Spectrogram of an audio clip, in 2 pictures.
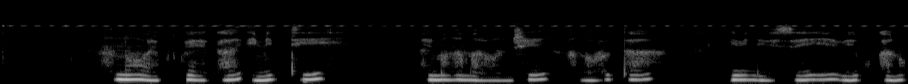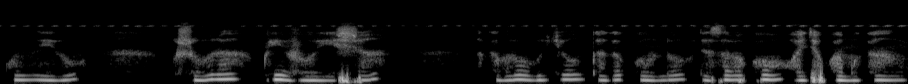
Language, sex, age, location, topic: Kinyarwanda, female, 18-24, Kigali, health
